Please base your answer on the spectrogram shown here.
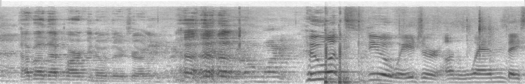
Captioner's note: laughter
